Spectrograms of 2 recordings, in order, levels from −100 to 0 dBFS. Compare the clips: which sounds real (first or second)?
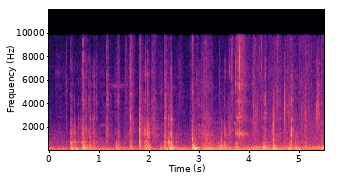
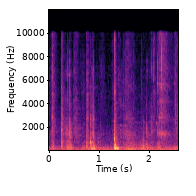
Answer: first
